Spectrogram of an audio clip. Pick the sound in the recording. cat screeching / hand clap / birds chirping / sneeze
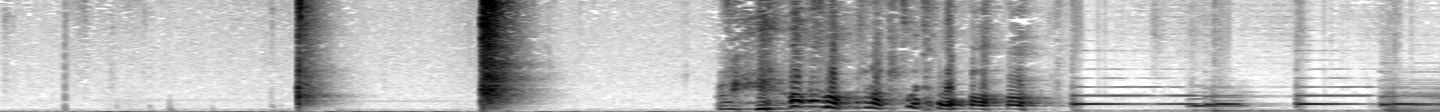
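hand clap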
